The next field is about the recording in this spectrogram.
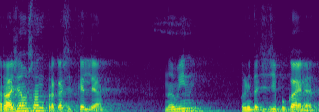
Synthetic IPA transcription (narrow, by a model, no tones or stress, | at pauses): ɾad͡ʑə̃wsãnpɾəkaɕit̪kelːja | nəʋiːn | ɡəɽ̃it̪at͡ɕid͡ʑiːbʱukajljat̪̚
